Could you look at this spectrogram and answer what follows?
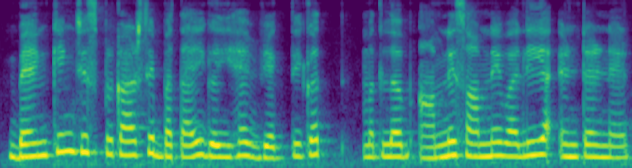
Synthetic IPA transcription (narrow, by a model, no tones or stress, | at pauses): bɛ̃ːŋkɪ̃ŋɡd͡ʒɪspɾɐkaːɾsebɐt̪aːiɡɐiɦɛʋjɐk̚t̪ɪɡət̪̚ | mɐt̪ləbaːmnesaːmneʋaːlijaʔɪ̃ɳʈəɾneːʈ̚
